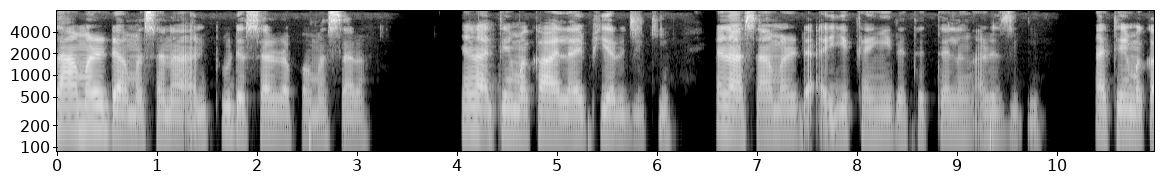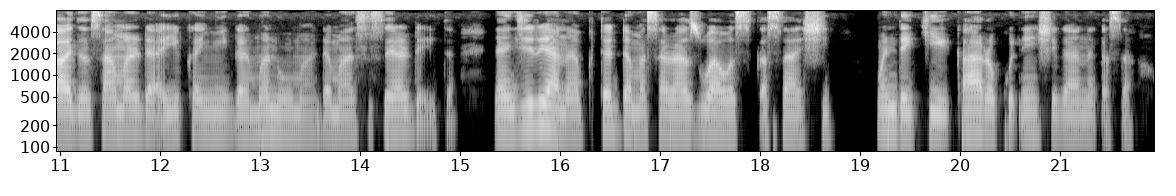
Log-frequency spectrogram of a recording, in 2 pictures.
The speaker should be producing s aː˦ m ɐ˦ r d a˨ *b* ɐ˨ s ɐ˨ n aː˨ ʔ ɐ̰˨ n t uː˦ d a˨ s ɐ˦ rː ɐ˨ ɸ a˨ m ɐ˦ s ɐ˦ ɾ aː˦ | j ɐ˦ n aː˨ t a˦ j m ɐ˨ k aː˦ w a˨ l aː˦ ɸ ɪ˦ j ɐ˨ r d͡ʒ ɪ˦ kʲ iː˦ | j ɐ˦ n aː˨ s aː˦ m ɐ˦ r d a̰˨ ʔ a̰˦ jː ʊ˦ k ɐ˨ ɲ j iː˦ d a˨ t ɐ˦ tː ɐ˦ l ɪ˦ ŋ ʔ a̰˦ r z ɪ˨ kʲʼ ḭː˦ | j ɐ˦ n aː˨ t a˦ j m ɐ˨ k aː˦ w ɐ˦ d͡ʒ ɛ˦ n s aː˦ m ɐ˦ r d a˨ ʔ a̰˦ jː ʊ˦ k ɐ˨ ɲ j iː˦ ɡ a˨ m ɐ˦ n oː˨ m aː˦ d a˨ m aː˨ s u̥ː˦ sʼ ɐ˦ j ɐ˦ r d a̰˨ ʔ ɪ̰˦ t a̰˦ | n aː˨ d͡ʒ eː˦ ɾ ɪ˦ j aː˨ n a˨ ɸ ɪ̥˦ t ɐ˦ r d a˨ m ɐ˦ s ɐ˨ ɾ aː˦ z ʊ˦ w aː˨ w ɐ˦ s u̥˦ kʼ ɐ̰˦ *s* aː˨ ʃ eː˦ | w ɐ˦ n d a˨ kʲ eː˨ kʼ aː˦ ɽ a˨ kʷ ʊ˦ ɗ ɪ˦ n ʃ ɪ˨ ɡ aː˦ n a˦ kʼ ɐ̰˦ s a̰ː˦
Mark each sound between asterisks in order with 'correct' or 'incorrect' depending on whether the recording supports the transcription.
incorrect: m, correct

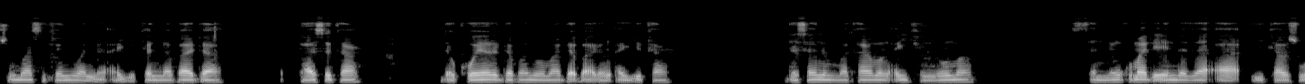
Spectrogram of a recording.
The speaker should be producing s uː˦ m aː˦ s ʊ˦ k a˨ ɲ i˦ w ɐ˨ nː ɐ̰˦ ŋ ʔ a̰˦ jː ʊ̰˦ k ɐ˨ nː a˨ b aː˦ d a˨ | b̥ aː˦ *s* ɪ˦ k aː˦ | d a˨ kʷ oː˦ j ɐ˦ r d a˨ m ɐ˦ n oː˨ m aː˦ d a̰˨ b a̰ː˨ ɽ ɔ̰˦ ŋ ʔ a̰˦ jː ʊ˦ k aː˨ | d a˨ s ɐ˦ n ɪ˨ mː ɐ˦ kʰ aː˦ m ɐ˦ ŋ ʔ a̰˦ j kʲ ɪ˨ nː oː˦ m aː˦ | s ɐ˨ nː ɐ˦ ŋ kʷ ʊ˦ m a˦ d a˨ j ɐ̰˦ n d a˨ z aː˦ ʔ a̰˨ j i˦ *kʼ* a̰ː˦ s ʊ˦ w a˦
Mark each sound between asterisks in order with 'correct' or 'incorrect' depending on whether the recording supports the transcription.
correct, incorrect: k

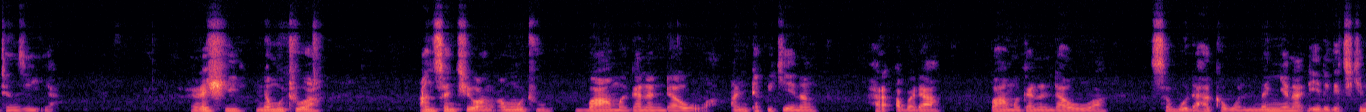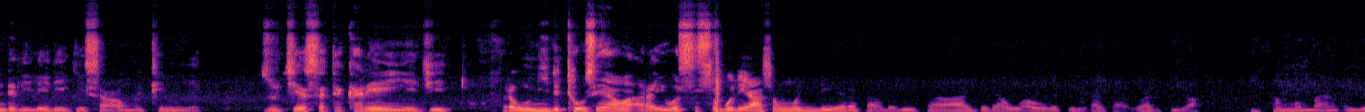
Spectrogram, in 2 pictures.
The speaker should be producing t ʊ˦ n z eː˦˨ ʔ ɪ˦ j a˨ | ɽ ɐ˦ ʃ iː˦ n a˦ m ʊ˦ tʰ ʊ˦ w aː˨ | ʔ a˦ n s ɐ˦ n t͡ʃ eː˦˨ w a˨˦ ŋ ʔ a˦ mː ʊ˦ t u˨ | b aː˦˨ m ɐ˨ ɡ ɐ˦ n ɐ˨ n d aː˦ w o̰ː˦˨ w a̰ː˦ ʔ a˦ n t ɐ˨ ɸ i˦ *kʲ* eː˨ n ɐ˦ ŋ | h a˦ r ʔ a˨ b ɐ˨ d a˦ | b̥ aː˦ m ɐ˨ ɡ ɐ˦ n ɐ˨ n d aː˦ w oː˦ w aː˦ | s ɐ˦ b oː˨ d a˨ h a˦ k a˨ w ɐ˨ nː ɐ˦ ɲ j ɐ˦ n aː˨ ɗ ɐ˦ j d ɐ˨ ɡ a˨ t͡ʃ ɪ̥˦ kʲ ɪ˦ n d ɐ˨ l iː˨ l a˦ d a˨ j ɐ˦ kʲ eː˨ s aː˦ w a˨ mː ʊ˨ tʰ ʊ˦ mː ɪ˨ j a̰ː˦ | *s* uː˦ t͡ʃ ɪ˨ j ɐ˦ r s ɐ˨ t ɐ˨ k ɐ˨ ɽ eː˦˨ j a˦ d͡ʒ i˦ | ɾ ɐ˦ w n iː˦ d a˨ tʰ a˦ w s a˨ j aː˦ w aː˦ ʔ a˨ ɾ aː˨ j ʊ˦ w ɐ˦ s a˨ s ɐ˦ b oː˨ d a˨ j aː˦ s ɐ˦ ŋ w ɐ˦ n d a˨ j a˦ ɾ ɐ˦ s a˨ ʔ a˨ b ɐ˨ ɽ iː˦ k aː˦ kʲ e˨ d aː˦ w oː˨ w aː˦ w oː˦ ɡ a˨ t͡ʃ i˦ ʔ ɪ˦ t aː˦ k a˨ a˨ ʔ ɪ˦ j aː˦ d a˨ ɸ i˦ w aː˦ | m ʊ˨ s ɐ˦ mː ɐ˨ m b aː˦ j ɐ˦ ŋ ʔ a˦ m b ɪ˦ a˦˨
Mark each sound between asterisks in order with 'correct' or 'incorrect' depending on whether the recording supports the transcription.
correct, incorrect: z

